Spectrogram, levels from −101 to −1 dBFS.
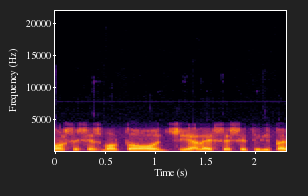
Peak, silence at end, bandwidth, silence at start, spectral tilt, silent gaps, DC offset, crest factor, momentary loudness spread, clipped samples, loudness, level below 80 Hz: -2 dBFS; 0 s; 4.5 kHz; 0 s; -9 dB/octave; none; under 0.1%; 16 dB; 9 LU; under 0.1%; -19 LUFS; -74 dBFS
